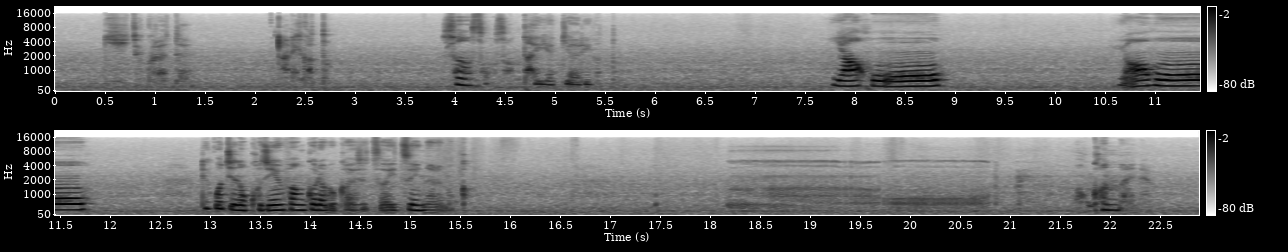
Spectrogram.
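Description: A young woman talks up close, calmly, with pauses.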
